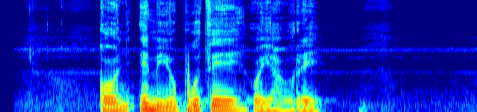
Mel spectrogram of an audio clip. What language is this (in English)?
Luo (Kenya and Tanzania)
